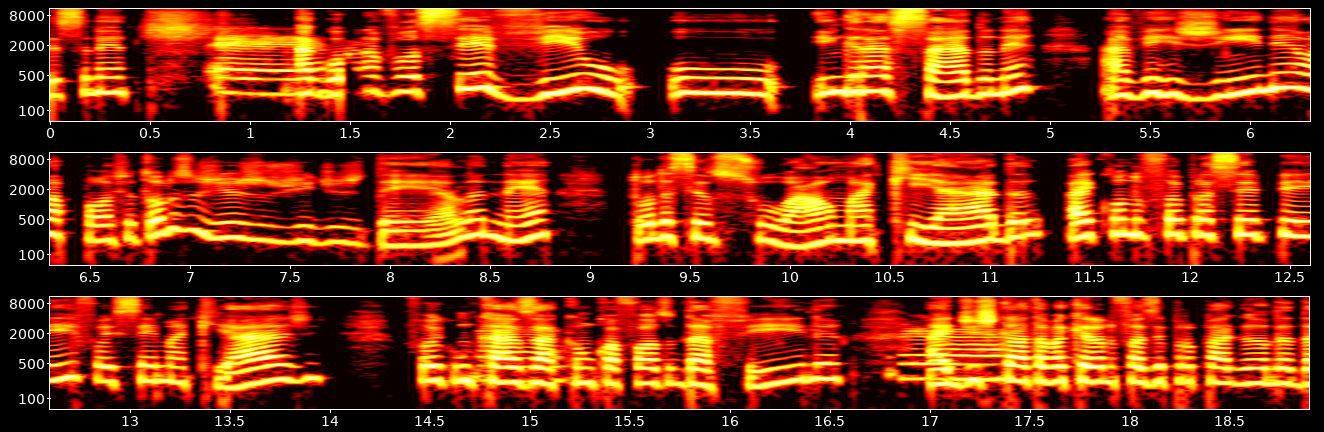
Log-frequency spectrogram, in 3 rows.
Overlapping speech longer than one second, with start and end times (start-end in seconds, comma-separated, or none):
none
